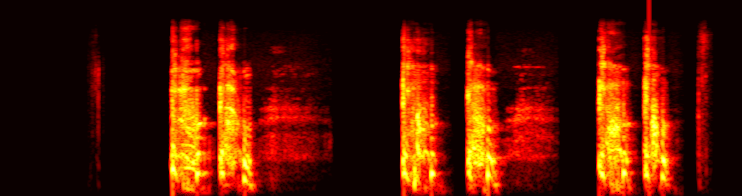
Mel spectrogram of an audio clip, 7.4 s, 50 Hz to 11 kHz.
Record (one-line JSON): {"three_cough_length": "7.4 s", "three_cough_amplitude": 29481, "three_cough_signal_mean_std_ratio": 0.38, "survey_phase": "beta (2021-08-13 to 2022-03-07)", "age": "45-64", "gender": "Female", "wearing_mask": "No", "symptom_none": true, "smoker_status": "Current smoker (1 to 10 cigarettes per day)", "respiratory_condition_asthma": false, "respiratory_condition_other": false, "recruitment_source": "REACT", "submission_delay": "13 days", "covid_test_result": "Negative", "covid_test_method": "RT-qPCR", "influenza_a_test_result": "Negative", "influenza_b_test_result": "Negative"}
